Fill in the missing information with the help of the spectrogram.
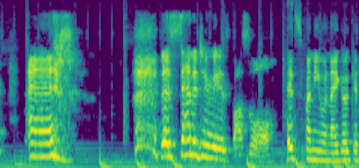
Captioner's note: laughs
